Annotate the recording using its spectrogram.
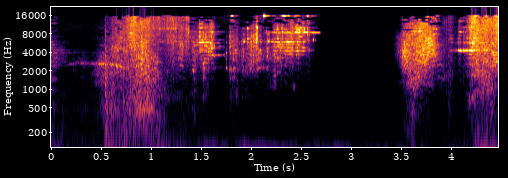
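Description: Cinematic intro sound effects: swelling sweeps and sharp crashing impacts over a deep, steady bass rumble. The high end drops away for a moment late on, then a rising sweep builds into another hit at the very end.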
